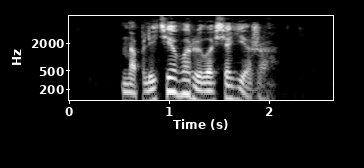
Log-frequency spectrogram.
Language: Belarusian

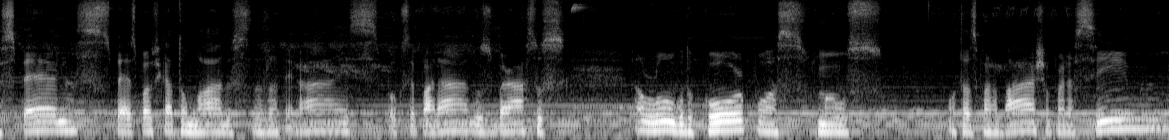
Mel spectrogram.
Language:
Portuguese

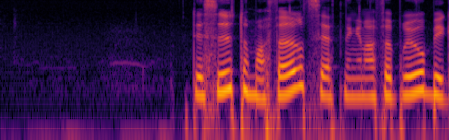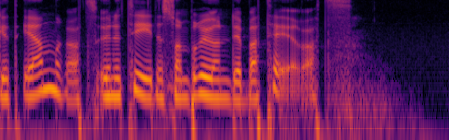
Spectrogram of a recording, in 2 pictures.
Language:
Swedish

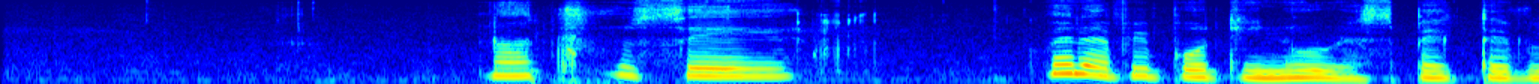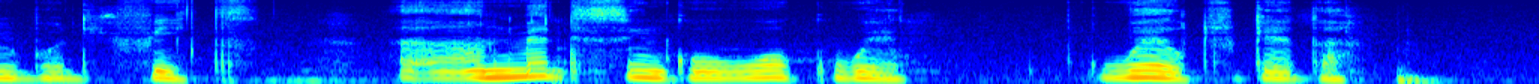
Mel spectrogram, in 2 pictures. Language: Nigerian Pidgin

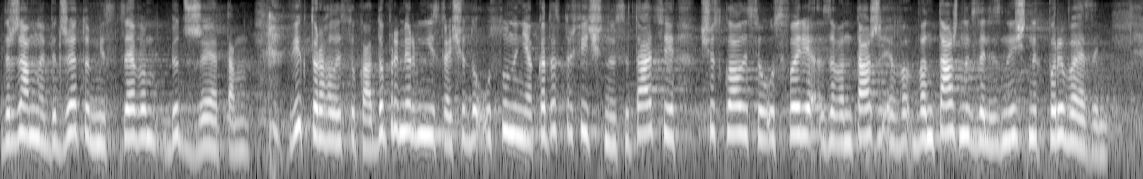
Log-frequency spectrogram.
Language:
Ukrainian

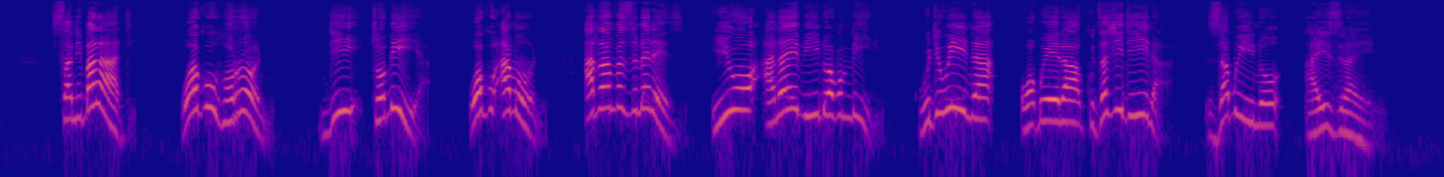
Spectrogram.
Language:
Nyanja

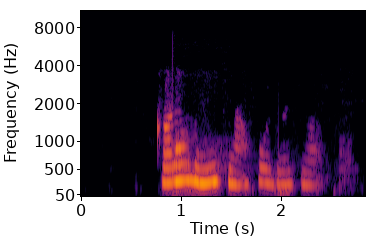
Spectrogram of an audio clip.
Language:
Chinese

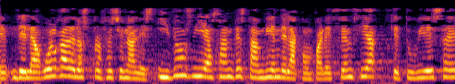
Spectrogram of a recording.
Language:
Spanish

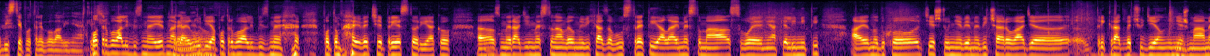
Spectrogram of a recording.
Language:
Slovak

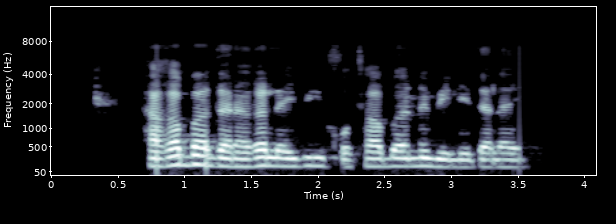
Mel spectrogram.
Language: Pashto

